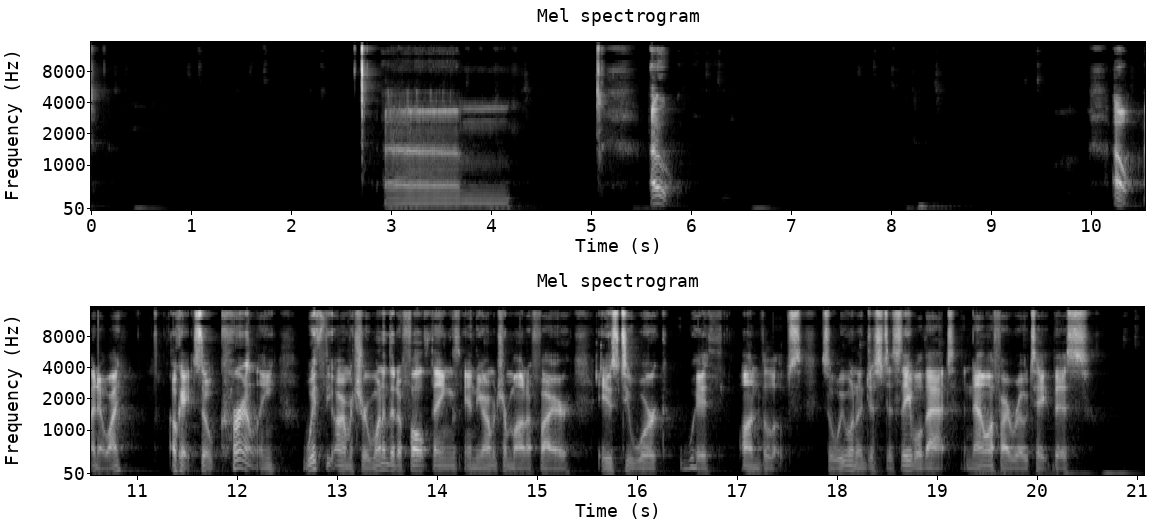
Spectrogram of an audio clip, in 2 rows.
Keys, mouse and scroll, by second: 0.3 scroll down 4, 0.7 r, 1.8 right click, 3.0 ctrl+Tab, 3.3 scroll up 3, 4.2 shift+middle click, 5.3 r, 6.8 r, 8.4 shift+middle click, 9.5 click, 12.2 click, 14.5 right click, 15.8 click, 18.3 click, 19.0 right click, 19.7 r, 20.4 ctrl+Tab, 20.8 r.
